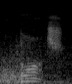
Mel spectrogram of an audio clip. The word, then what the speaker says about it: Blanche: You might see on the back of her jersey, she has Blanche, that's her given name. And Elise is her middle name. She goes by Elise more often, but correct pronunciation, Blanche.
